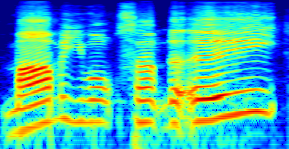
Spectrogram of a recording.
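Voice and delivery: mock country voice to mama; country accent to mom. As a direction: switch into thick country talk. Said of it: "And then I'd".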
